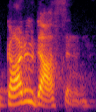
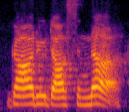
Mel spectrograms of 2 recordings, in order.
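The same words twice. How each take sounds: First: Garudasana ending on N, as "garudasan"; silent final A. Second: Garudasana ending in a voiced "na"; Garudasana, closing vowel fully voiced; final A sounded. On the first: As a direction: say Garudasana without its last A. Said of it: "without the A at the end". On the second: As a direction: say Garudasana with its last A pronounced. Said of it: "because it's always silent". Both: Shown as a demonstration.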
